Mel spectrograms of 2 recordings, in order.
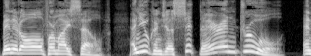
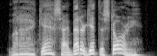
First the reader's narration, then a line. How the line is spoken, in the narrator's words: sighed the man in the chair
